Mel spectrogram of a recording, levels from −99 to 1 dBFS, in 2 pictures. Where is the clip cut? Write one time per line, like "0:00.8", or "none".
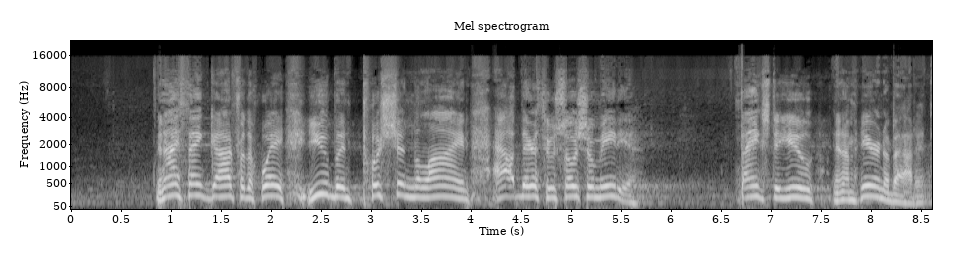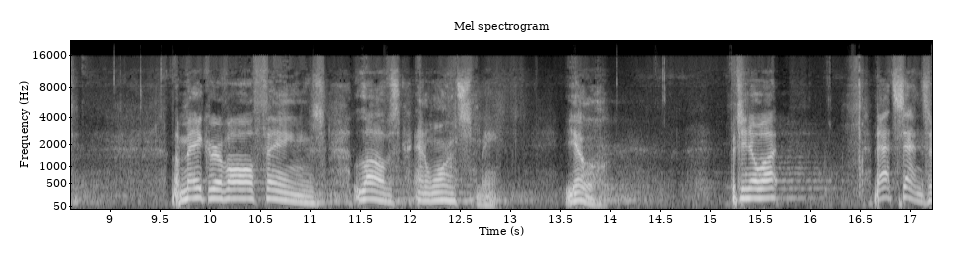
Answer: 0:07.6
